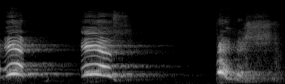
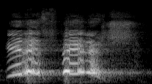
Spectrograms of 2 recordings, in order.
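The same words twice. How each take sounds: First: Rising higher word by word, last word breathed; awed, rising, half-whispered finish; hushed cry of victory. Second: Loud and much higher, ringing out; triumphant full-voiced cry; cry of victory. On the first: Retold or imitated. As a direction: let each word climb, then breathe out finished. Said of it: "he let out a shout". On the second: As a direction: shout it out in triumph. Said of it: "It's a cry of victory".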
